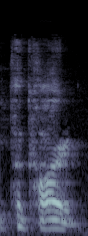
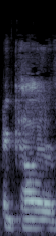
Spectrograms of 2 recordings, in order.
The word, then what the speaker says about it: Picahd: It's actually Picahd or Picahd for the French speakers.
